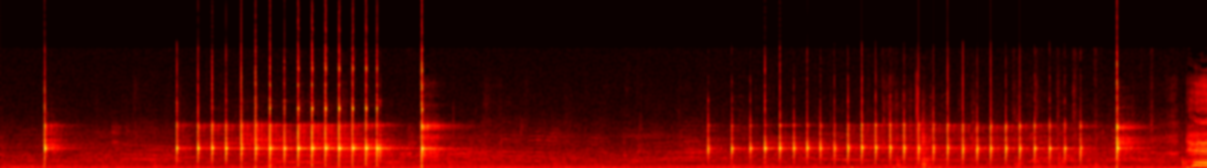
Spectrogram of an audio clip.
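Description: Small hand cymbals clink in quick bursts of rhythm.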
